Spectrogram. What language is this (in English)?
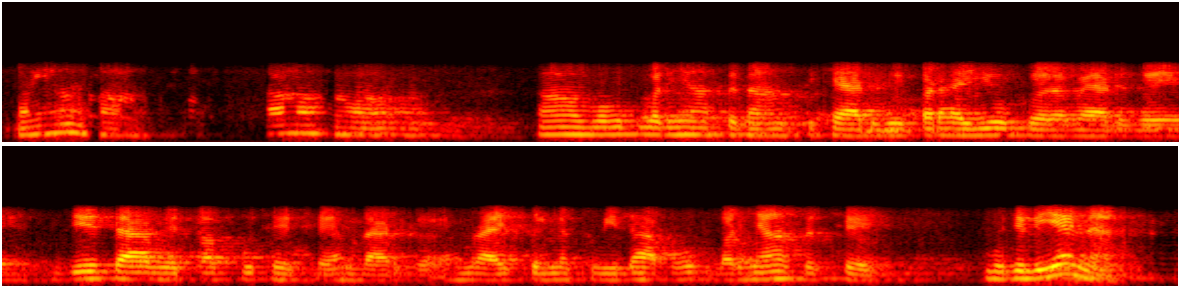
Maithili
